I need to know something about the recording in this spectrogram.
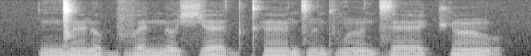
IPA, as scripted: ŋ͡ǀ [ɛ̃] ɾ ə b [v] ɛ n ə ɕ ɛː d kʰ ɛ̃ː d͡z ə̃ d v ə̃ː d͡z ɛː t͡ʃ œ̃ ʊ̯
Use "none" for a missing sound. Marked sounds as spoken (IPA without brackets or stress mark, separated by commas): ɛ̃, v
